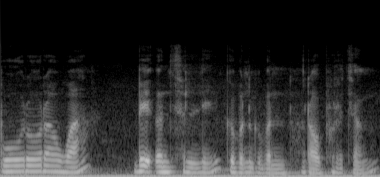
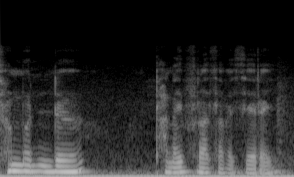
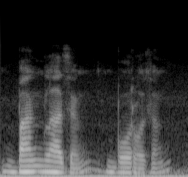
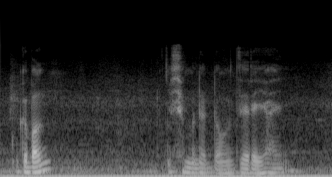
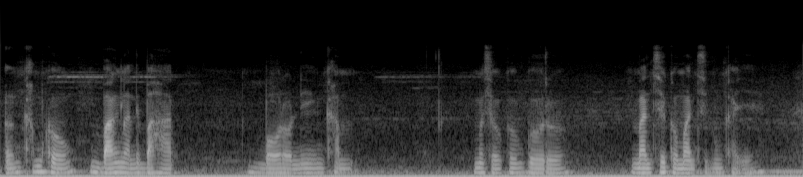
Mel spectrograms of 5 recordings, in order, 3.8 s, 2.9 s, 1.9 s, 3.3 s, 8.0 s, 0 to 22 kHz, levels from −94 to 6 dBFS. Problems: low volume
